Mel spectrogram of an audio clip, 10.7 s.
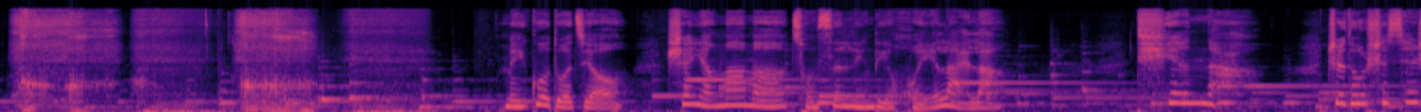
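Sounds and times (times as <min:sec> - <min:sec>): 
sleeping wolf snoring: 0:00.0 - 0:01.0, 0:01.7 - 0:02.6
speech: 0:03.8 - 0:07.6, 0:08.8 - 0:10.6.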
